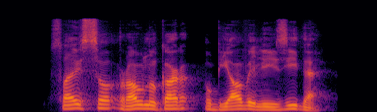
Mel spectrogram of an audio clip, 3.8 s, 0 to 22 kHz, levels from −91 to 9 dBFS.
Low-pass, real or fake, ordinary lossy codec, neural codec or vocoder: 10.8 kHz; fake; none; codec, 24 kHz, 1 kbps, SNAC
